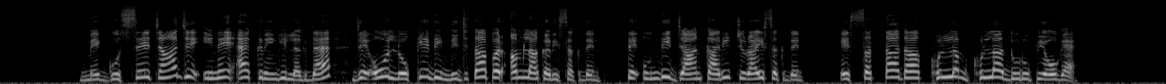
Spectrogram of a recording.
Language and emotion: Dogri, angry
